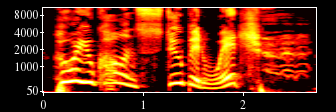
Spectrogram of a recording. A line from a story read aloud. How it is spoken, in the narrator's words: screamed it back to me on the stage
